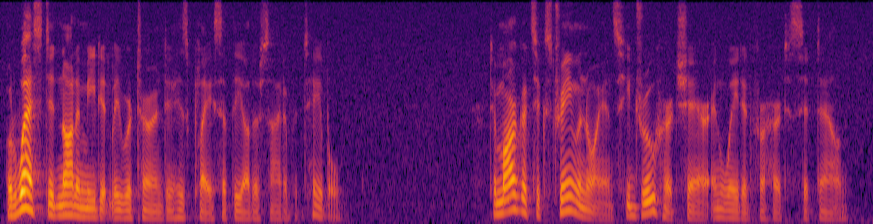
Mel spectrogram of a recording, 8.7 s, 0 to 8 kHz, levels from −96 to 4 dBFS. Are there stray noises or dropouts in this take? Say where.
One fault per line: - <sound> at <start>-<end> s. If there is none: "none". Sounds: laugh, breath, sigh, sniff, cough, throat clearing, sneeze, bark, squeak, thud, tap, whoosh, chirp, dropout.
none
